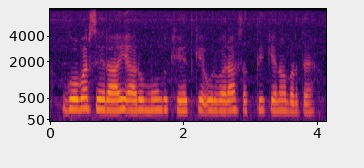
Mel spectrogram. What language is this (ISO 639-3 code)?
mai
